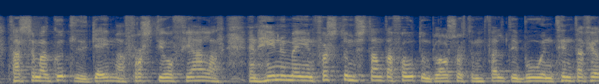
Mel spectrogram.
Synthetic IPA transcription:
θaɾ̥sɛmaðkʏt̪lɪðceːjmafɾɔst̪ɪɔfjaːlaɾ̥ɛnɦeːnʏmeːjɪnfœr̥st̪ʏmst̪ant̪afoːwt̪ʏmplaːwsɔr̥t̪ʏmfɛlt̪ɪpuːɪnt̪ʰɪnt̪afjœ

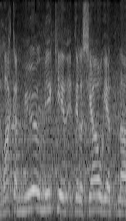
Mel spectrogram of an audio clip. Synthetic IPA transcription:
l̥ahkamjœːɣmɪːcɪðt̪ʰɪlaðsjaːwçɛt̪na

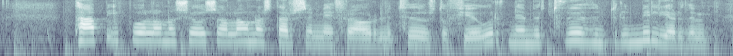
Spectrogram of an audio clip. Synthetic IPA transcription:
t̪ʰaːpipɔlawnasjowðsawlaːwnast̪aɾ̥sɛmɛfɾawaːwɾɪnːʏt̪ʰvœːðɣʏst̪ɔfjœːɣʏɾnɛːmʏɾ̥t̪ʰvœːɦʏnt̪ɾʏðmɪljaɾðʏm

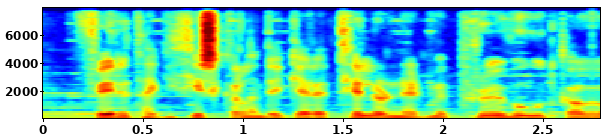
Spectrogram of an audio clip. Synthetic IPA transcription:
fɪːɾɪɾt̪ʰaːjcɪfiskalant̪ɪcɛːɾɪðt̪ʰɪlːʏɾnɪɾmɛðpʰɾʏːvʏuːt̪kaːwv

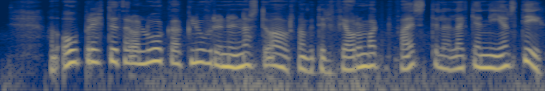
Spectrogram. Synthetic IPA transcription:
aðoːwpɾejht̪ʏθaɾalɔːkakljuːvɾʏnːʏnajst̪ʏʔaːwɾ̥θawŋkʏt̪ʰɪlfjaːwɾmakn̥fajst̪ʰːɪlaðlɛcːaniːjanst̪iːx

